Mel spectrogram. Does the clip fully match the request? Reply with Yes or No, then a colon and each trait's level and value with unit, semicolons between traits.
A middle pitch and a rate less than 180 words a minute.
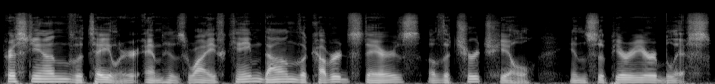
No: low, 100 Hz; average, 150 wpm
